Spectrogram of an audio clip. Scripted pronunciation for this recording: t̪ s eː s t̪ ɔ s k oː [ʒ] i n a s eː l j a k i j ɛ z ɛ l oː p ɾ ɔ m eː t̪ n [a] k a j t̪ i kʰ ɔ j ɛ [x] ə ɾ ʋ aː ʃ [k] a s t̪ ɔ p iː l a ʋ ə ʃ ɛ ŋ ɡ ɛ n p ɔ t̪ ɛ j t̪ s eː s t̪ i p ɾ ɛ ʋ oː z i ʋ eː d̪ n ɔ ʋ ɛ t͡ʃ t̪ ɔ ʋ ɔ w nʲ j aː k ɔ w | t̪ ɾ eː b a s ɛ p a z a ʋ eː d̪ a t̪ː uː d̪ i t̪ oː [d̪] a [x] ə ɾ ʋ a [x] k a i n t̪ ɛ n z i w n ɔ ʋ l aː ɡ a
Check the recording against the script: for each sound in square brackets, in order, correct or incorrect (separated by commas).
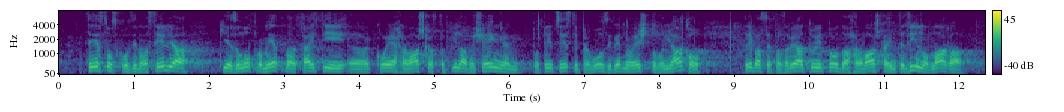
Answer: incorrect, correct, correct, correct, correct, correct, incorrect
